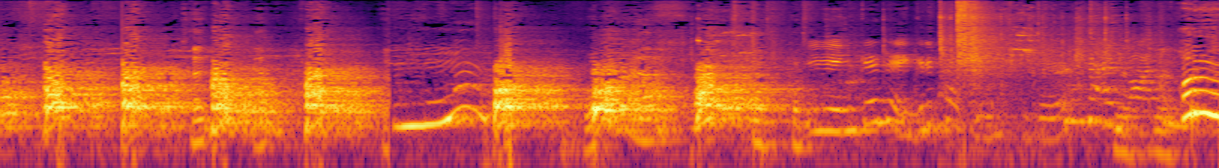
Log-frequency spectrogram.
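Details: A German Shepherd Dog barking in a rapid series of loud, harsh barks, roughly one every second and a half, followed by rising whines and yelps toward the end.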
